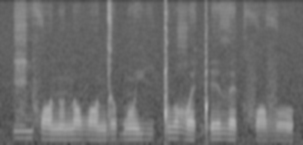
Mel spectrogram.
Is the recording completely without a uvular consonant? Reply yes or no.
no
